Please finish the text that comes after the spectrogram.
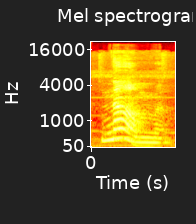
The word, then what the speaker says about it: numb: Quando a gente tiver a combinação do M e o B em palavras, a gente não vai pronunciar o B, como a gente viu nos exemplos.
